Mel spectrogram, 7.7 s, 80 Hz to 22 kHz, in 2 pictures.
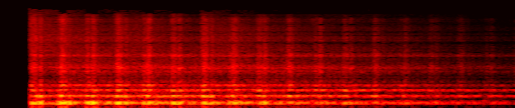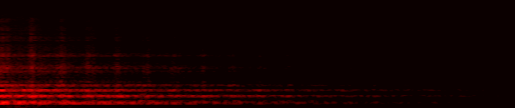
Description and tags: ae ominousPulse 140bpm
echo, freed, portraits-of-a-woman, pulse, stab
